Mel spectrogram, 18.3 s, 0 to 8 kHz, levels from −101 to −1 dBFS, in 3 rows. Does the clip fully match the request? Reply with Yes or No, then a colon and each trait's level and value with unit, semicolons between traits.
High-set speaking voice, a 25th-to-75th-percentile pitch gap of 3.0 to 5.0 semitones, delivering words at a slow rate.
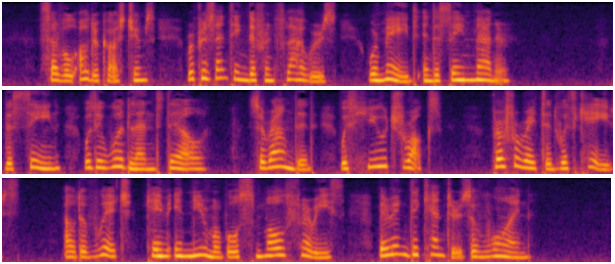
Yes: high, 220 Hz; average, 4.2 semitones; slow, 120 wpm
